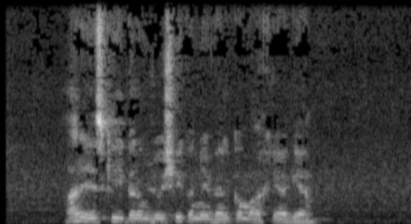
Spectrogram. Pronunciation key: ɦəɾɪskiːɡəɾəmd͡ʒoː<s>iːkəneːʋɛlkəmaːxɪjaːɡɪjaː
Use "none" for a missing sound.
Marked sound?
ʃ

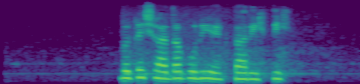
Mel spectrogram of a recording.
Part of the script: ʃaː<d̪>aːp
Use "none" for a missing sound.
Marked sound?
d̪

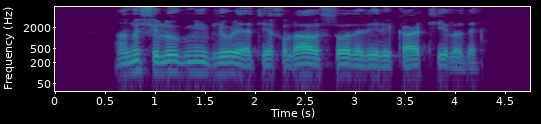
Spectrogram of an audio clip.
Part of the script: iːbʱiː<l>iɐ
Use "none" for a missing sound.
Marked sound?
ɽ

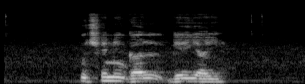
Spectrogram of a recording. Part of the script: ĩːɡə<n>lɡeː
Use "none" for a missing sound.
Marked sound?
none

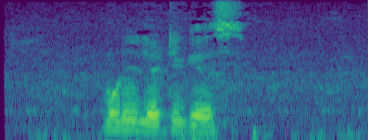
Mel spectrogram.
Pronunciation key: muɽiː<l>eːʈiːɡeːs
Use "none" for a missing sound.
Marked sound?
l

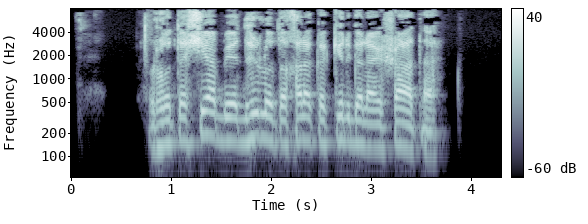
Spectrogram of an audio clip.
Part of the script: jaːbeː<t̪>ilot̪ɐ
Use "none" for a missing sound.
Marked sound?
d̪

